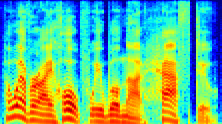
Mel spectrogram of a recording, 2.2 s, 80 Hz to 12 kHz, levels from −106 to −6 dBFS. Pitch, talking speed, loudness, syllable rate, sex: 135 Hz, 215 wpm, -16 LUFS, 4.6 syllables/s, male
